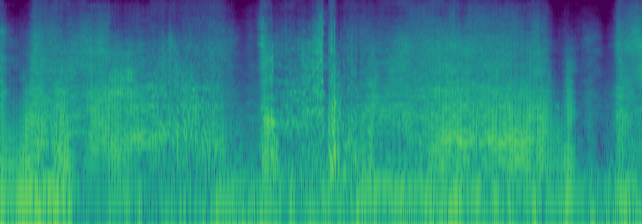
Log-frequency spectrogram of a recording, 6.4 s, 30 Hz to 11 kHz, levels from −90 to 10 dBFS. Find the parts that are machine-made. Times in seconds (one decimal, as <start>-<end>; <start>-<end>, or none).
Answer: 0.0-1.5; 2.2-2.7; 3.6-6.4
